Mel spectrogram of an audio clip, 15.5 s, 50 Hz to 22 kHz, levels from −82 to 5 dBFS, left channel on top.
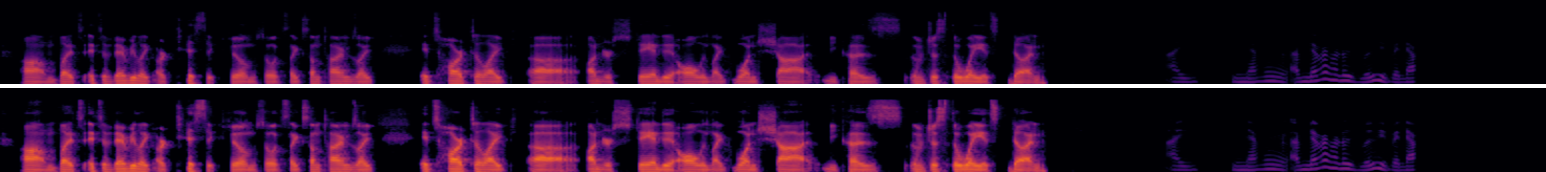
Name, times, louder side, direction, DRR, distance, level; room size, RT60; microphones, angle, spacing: voice 1, 0.2-3.7 4.2-10.5, right 6 dB, 40° right, 0.3 m, -31 dB
voice 2, 11.6-12.0 12.3-14.2, right 2 dB, 60° right, 7.8 m, -59 dB
head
